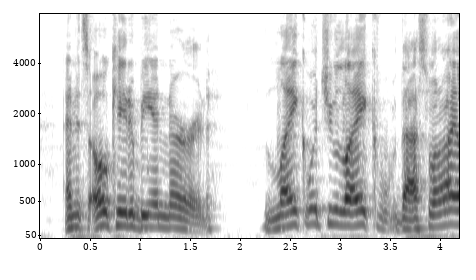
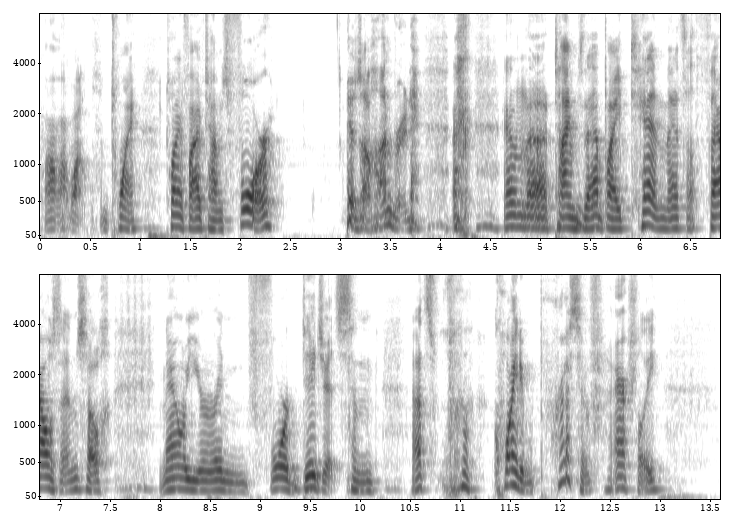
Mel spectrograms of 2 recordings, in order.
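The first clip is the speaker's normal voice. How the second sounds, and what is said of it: Nerdy put-on voice. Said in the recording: “That's my nerd voice”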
